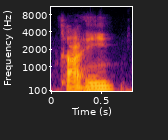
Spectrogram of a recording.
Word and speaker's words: tahini: Tahini.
